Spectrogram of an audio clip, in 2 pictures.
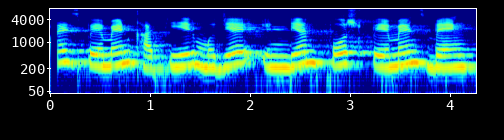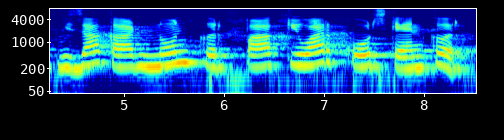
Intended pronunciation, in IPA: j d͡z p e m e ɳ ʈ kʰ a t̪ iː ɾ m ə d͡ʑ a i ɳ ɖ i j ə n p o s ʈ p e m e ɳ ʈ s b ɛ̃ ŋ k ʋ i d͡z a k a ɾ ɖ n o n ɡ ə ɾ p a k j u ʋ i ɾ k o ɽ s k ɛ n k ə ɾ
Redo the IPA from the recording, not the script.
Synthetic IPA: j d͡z p e m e ɳ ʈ kʰ a t̪ iː ɾ m ə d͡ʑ e i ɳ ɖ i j ə n p o s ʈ p e m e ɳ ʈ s b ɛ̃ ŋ k ʋ i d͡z a k a ɾ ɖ n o n k ə ɾ p a k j u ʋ a ɾ k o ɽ s k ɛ n k ə ɾ

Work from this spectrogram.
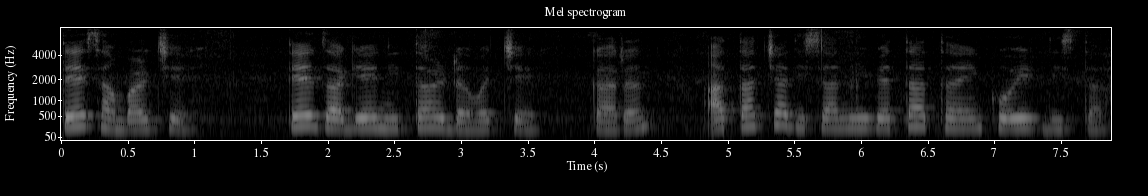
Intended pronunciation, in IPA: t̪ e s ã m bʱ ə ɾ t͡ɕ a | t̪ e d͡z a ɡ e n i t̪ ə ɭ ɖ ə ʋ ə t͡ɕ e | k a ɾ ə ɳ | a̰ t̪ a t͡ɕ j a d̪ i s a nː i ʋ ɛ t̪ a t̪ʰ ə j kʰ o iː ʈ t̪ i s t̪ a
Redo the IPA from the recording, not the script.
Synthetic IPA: t̪ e s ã m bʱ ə ɭ t͡ɕ e | t̪ e d͡z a ɡ e n i t̪ ə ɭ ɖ ə ʋ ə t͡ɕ e | k a ɾ ə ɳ | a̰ t̪ a t͡ɕ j a d̪ i s a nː i ʋ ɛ t̪ a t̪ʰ ə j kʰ o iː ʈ d̪ i s t̪ a

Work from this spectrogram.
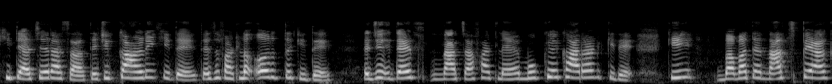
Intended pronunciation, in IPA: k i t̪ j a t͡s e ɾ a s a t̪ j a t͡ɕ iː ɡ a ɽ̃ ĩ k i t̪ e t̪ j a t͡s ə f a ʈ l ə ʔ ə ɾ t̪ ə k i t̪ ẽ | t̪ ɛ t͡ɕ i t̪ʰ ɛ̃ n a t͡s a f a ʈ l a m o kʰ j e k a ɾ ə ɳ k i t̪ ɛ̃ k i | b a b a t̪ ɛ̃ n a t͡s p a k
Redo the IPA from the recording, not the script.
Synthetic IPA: k i t̪ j a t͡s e ɾ a s a t̪ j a t͡ɕ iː k a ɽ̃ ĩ k i t̪ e t̪ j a t͡s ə f a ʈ l ə ʔ ə ɾ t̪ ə k i t̪ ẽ | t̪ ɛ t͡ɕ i t̪ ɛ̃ n a t͡s a f a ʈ l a m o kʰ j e k a ɾ ə ɳ k i t̪ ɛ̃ k i | b a b a t̪ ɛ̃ n a t͡s p a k

